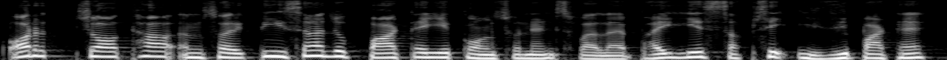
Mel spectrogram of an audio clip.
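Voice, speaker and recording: A man's voice: on the high side, expressive, moderate pace, mellow, dry recording. A male English teacher giving a casual exam-prep phonetics lecture, repeating points and checking in with his students. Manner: casual, repetitive, checks in with "okay?".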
